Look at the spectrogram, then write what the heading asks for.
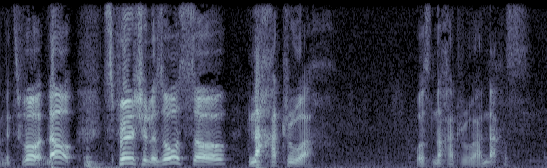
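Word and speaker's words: נחת: I shouldn't say nachas. Give your parents pleasure. You just help your parents spiritually. Nun, chet, taf. Nachat. Because they pronounce taf, saf. So nachat became nachas.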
